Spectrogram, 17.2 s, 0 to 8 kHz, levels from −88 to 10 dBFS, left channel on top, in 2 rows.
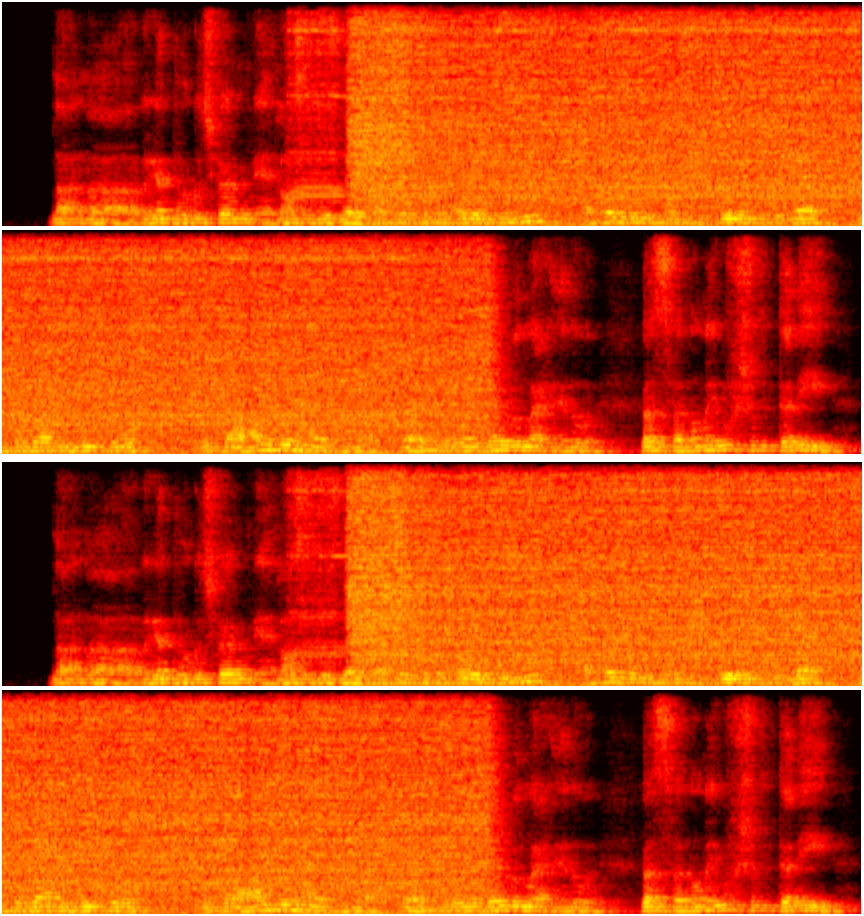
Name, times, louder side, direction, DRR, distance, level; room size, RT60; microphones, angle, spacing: voice 1, 0.5-5.3 5.8-10.1 10.5-14.5 15.0-16.8, equal, 10° left, -3 dB, 0.4 m, -23 dB
sound 1, 2.8-5.6 5.8-12.9 13.1-13.2, left 1 dB, 40° left, 1.1 m, -27 dB
sound 2, 3.4-13.5, right 1 dB, 75° right, 1.2 m, -21 dB
3.4 x 2.7 x 2.5 m, 0.80 s
head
